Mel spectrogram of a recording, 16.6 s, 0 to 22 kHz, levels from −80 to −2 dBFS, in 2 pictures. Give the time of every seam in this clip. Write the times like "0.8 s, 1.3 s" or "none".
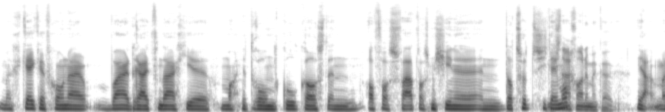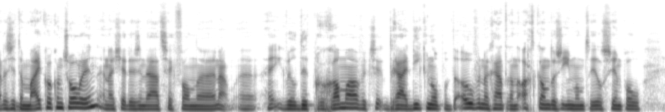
none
